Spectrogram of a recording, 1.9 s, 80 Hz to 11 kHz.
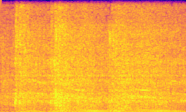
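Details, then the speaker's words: Yamaha NMAX V2 scooter revved after repair of its engine knocking noise: revs up smoothly with an even drone and no rattles or knocks, likely a noticeable difference from before the repair. "okay. So siguro naman medyo malaki yung diferensya simula bago ko gawin kanina."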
